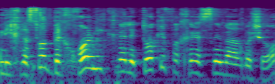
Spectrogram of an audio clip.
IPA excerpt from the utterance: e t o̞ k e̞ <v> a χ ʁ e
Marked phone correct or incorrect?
incorrect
